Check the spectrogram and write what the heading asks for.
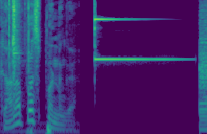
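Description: A single bright bell ding, a notification-bell sound effect for pressing the bell icon. It is struck about a second in and fades away over about a second.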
